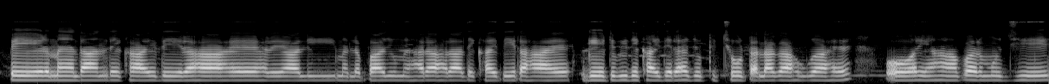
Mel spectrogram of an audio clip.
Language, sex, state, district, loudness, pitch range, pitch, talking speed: Hindi, male, Chhattisgarh, Rajnandgaon, -17 LUFS, 195-200 Hz, 195 Hz, 170 wpm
